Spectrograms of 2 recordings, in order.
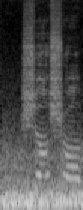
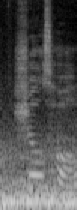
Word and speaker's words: Shilshole: We're here going by the Shilshole Bay Marina, not to be accidentally pronounced Shills Hole, which I have heard people who are not from this area say.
